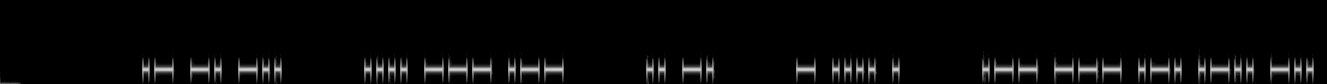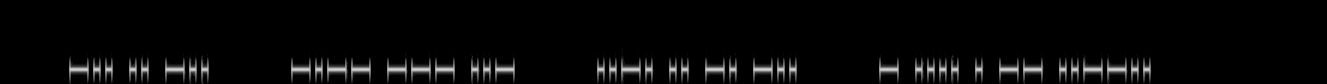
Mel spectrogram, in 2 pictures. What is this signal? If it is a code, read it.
Morse code, heard as a keyed tone, about 20 wpm, 700 Hz. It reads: AND HOW IN THE WORLD DID YOU FIND THEM?
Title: 2x Word-Spacing - Sentences from Top 200 Words - 20wpm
